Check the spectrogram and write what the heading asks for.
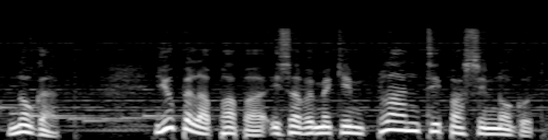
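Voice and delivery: usual speaking voice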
